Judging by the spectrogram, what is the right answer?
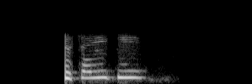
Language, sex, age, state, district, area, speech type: Hindi, female, 60+, Uttar Pradesh, Sitapur, rural, conversation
